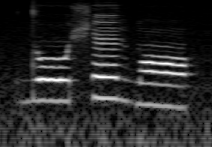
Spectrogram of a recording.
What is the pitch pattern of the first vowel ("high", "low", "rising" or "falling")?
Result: low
